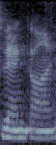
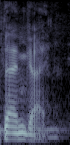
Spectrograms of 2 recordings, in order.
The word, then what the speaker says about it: Vany: it right is it van gain or van Sher your your your issue it's vany like van gy perfect thank you um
